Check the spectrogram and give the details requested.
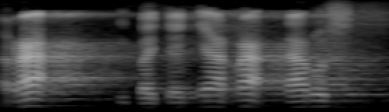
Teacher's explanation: selama ra itu kan istilahnya diucapkannya pada makhrajnya, yaitu pada ujung lidah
